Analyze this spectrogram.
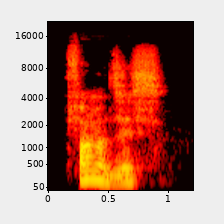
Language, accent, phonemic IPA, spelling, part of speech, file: French, Canada, /fɑ̃.dis/, fendisses, verb, LL-Q150 (fra)-fendisses.wav
- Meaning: second-person singular imperfect subjunctive of fendre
